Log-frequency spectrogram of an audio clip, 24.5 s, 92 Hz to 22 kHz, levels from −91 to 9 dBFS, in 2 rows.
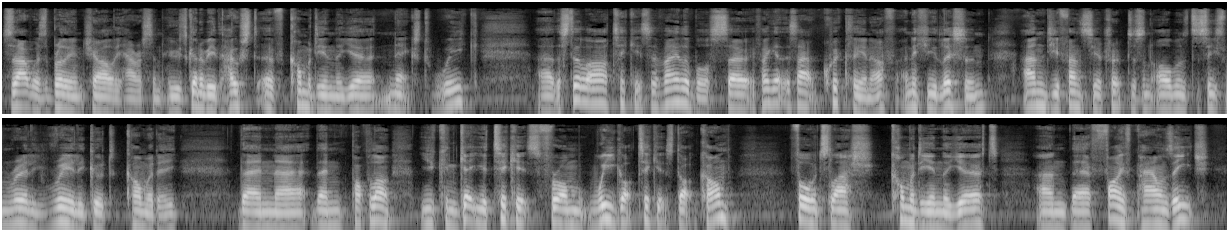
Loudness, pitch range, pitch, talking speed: -16 LUFS, 115-145 Hz, 130 Hz, 185 wpm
